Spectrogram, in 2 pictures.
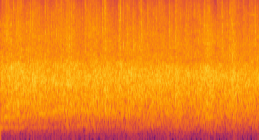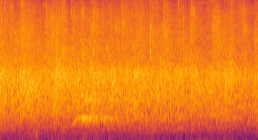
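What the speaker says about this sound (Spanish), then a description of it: "Dele un aplauso, déselo fuerte" A church congregation at a prayer service breaks into loud, sustained applause, a thick continuous roar of many hands that stays strong and slightly fades toward the end, with crowd voices mixed in.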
